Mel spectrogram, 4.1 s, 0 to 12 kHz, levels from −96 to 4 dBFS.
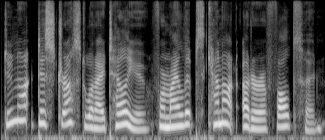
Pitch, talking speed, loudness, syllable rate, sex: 235 Hz, 205 wpm, -15 LUFS, 5.0 syllables/s, female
